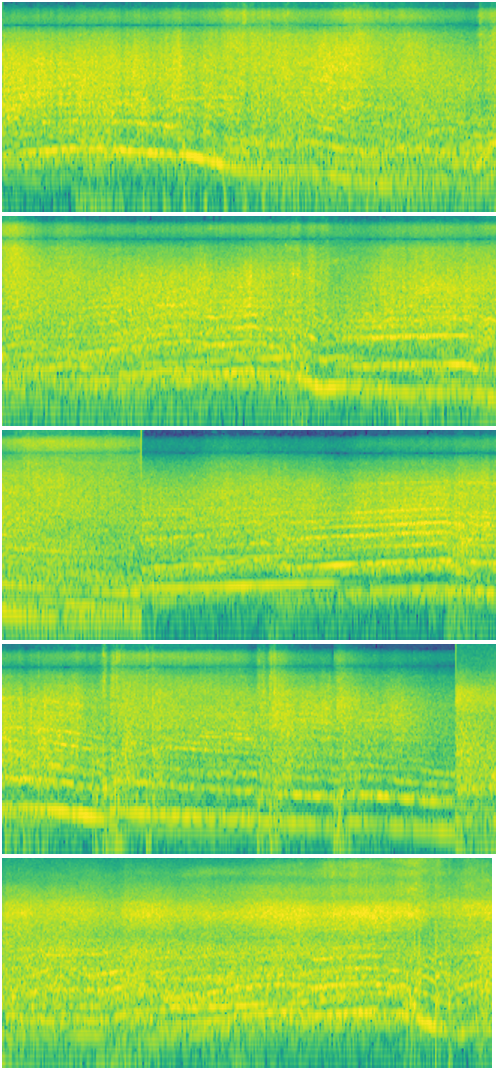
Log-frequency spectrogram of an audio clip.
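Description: Race cars screaming by at a motorsport festival in Adelaide, engines rising and falling as they pass in repeated waves, loud and continuous with occasional tire noise and no talk.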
